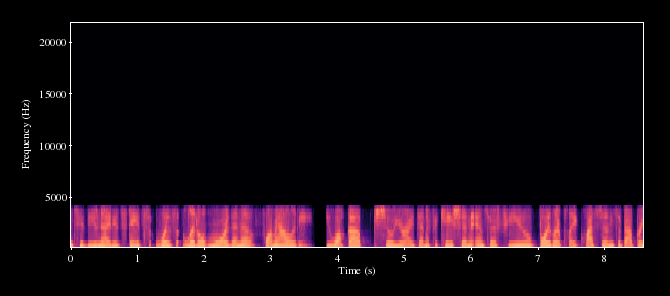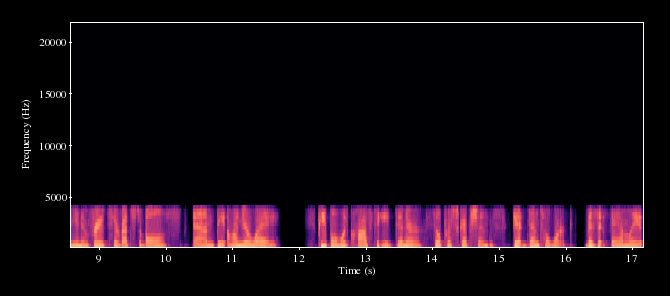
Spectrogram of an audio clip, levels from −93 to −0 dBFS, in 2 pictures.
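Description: From start to finish the speech carries G.726 ADPCM damage. Nothing passes above 3.8 kHz, and a harsh, rasping hiss rides on every syllable, swelling with loud passages and falling away in pauses. That comes from coding each sample as a coarse difference from a running prediction, at a depth that fits 24 kbit/s. Unlike steady background noise, the grit tracks the speech level, and there is none of the swirly, warbling smear of perceptual codecs.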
